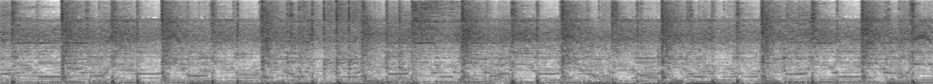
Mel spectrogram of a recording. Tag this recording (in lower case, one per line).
music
